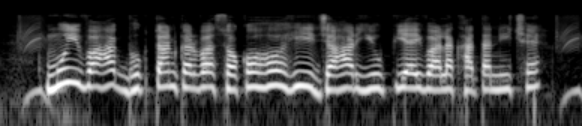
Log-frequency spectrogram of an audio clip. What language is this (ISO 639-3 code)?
mag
